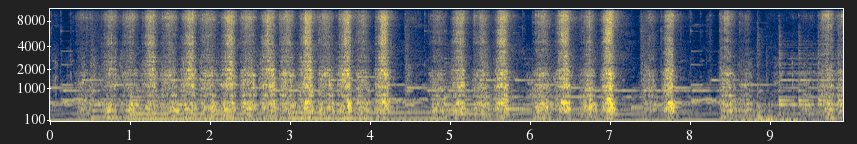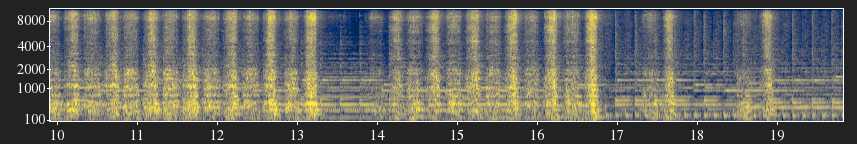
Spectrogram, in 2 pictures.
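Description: Hand saw cutting through a bamboo pole in steady back-and-forth strokes, about two to three a second, with two brief pauses and fewer, lighter strokes near the end.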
